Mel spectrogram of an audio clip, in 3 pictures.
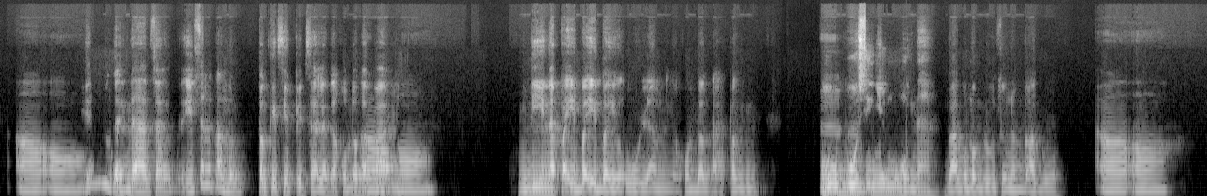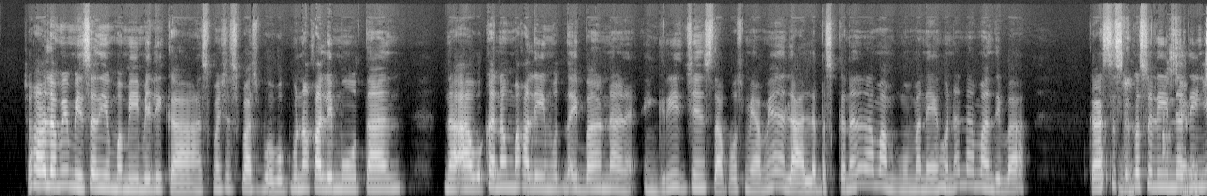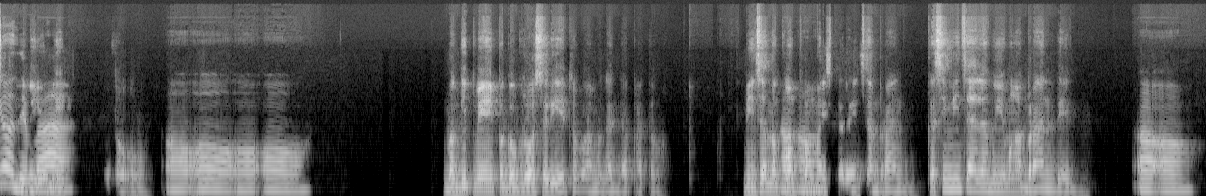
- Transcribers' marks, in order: static
- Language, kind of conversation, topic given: Filipino, unstructured, Paano mo hinaharap ang pagtaas ng presyo ng mga bilihin?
